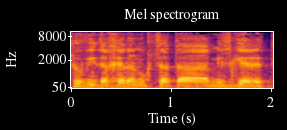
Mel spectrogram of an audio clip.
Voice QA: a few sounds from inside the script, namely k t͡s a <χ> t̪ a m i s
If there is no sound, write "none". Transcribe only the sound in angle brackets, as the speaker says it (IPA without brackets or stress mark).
none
